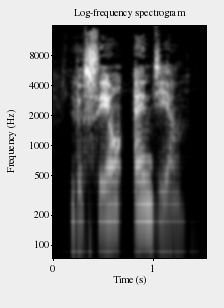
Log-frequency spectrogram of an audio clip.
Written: ocean Indien

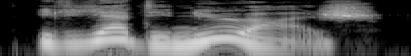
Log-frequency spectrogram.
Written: il y a des nuages

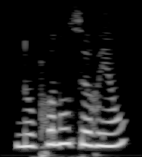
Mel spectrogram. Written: nous prononcerions

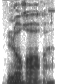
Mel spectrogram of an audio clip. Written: aurore

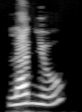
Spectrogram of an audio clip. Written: agneau

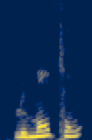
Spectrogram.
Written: menton

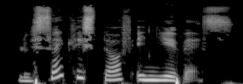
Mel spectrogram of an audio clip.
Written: Saint-Christophe-et-Nieves

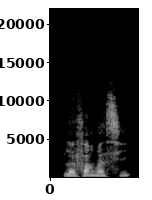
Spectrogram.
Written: pharmacie

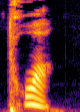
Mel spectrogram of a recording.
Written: trois

